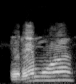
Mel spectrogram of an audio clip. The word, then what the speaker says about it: Eremuha: sea, por ejemplo, Eremuja se escribe Eremuha. El detalle está en la forma correcta para escribir, pero en la pronunciación se emplea la J, Eremuja Bey.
